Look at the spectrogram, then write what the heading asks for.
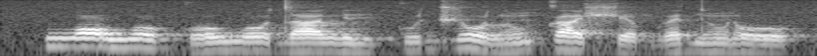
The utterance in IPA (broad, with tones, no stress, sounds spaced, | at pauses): w ɔ˦ w o˦˨ k o˨˦ w o˧ d a˧ l i˨ k u˨˦ d͡ʒ o˦˨ l ũ˨˦ k a˧ ʃ ɛ˨ b ɛ˨˦ d ũ˧ ɾ o˧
